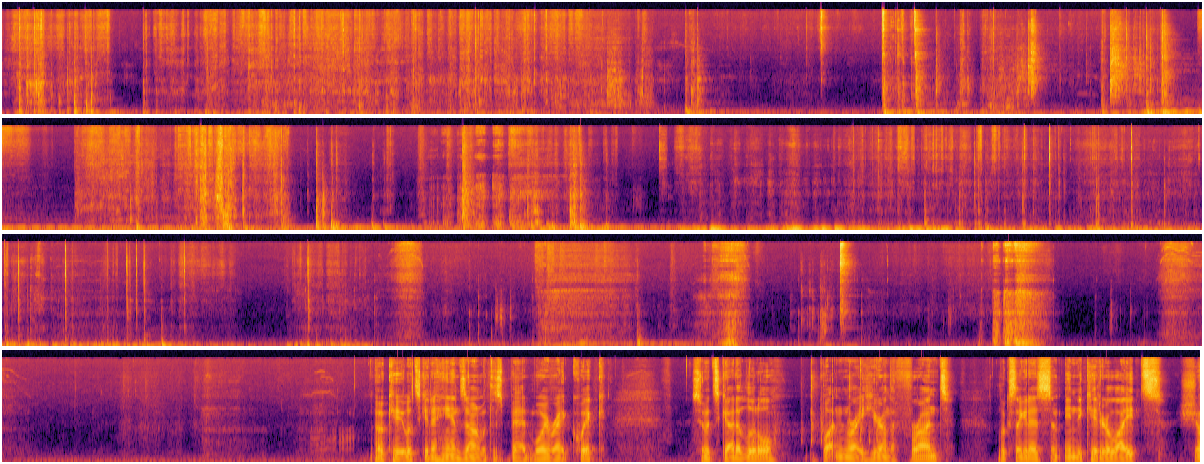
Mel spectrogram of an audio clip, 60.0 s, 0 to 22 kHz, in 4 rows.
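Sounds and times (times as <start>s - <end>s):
low rumble of handling: 11.6s - 34.8s.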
